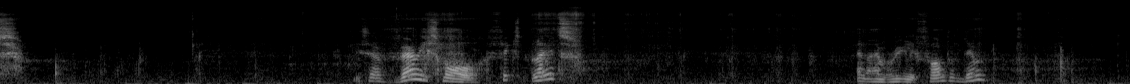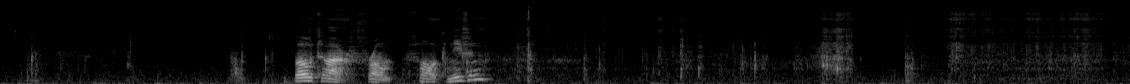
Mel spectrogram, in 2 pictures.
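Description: A cardboard box rustles and taps as hands handle it.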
